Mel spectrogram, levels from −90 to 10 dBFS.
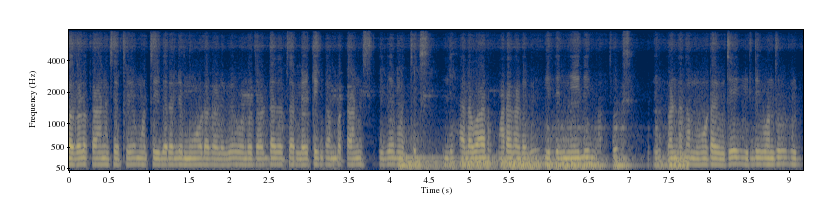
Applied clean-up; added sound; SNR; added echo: neural mask model RNNoise.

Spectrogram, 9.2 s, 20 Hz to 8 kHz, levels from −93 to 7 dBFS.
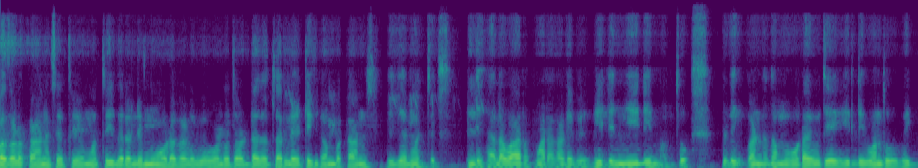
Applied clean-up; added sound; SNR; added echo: neural mask model DeepFilterNet 3.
